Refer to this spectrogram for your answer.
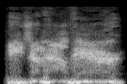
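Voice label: help me, robot; soldier; mvm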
